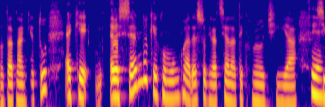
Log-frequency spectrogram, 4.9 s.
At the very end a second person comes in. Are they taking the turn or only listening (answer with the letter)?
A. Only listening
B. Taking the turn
A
